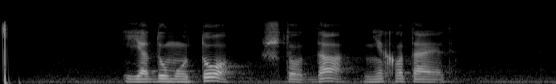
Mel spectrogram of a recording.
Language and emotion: Russian, neutral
